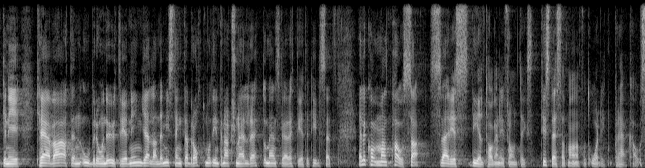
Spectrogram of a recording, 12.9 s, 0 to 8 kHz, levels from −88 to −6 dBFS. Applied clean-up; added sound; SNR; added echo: none; none; none; none.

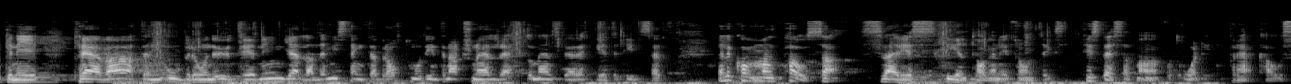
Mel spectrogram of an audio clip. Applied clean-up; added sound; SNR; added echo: classical method WPE with log-MMSE.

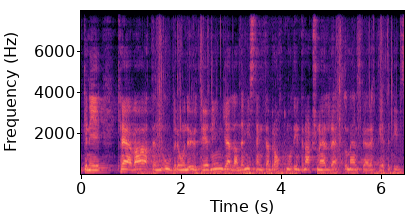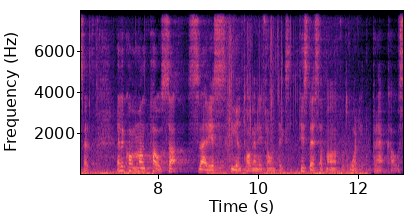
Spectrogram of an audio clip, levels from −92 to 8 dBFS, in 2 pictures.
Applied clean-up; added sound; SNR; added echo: none; Walk, footsteps; 7 dB; reverberation time 1.5 s.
